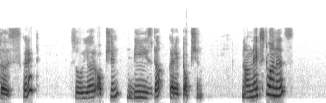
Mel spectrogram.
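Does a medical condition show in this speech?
No.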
